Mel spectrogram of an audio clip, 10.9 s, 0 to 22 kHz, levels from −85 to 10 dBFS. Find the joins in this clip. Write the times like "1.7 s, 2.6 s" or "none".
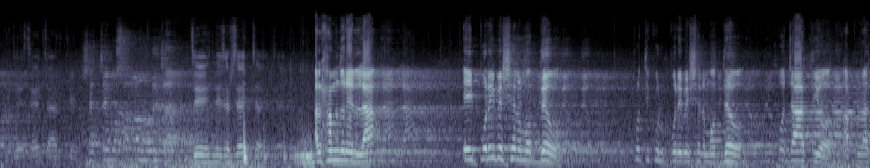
3.9 s, 9.7 s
